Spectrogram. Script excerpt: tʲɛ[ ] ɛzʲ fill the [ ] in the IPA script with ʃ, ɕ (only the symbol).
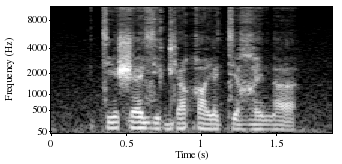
ʃ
